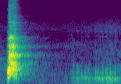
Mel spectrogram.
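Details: Pet dog barking at a leafy-greens vendor, having lost its earlier fear of him: one loud, sharp bark, followed after a pause by soft, low murmuring voices.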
